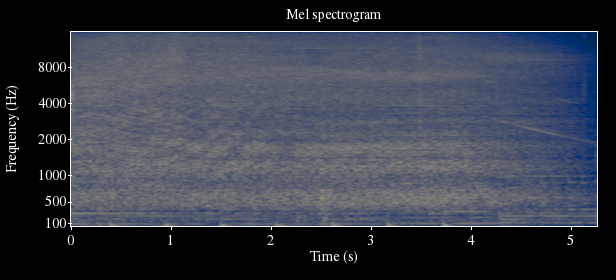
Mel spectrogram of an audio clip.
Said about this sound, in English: You can also check it by running the vacuum cleaner at maximum power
